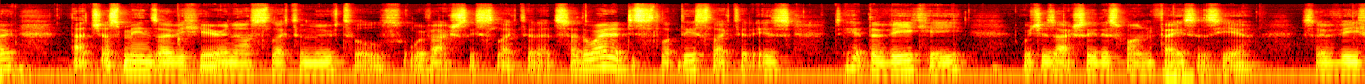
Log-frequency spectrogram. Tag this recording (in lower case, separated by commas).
speech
